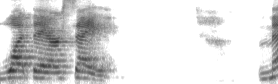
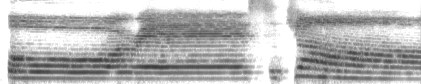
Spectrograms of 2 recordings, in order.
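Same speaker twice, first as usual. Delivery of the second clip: slow, drawn-out name; slowly; 3 semitones lower, much slower than usual. Acted. Student Boris says his name again, slowly. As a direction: stretch each syllable of the name. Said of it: "say his name".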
